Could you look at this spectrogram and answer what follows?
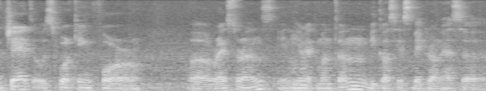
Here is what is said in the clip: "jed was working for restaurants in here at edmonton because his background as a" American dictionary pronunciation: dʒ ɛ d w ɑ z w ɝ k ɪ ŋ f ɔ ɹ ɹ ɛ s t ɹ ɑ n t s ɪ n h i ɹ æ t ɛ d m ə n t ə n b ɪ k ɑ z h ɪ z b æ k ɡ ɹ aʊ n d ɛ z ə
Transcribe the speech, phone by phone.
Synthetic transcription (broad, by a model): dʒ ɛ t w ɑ s w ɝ k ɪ ŋ f ɔ ɹ ɹ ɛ s t ɹ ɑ n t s ɪ n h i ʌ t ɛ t m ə n t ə n b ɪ k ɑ s h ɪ s b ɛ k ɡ ɹ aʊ n ɛ s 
